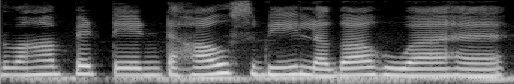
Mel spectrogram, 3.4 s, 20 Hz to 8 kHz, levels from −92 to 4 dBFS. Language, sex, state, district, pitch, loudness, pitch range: Hindi, female, Jharkhand, Palamu, 235 Hz, -14 LUFS, 225-250 Hz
